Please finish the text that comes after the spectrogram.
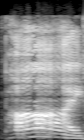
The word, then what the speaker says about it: pie: I, pie. She says her name. And the I and the E is silent.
